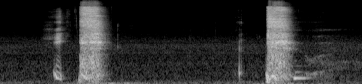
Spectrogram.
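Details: High-school student with a new cold, sore throat and little sleep sneezes twice: each loud sneeze preceded by a short in-breath; cold-related sneezing.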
